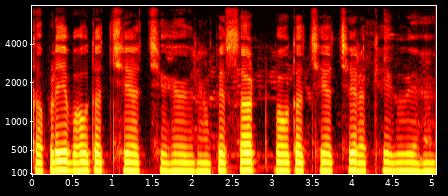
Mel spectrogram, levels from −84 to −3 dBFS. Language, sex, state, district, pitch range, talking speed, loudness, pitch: Hindi, male, Jharkhand, Deoghar, 140-150 Hz, 140 wpm, -19 LUFS, 145 Hz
